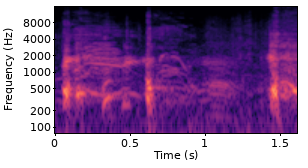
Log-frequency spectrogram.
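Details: Acted adult cough from a television drama: three short throat-clearing coughs.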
